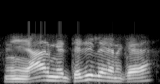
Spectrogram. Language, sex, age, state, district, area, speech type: Tamil, male, 60+, Tamil Nadu, Ariyalur, rural, conversation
